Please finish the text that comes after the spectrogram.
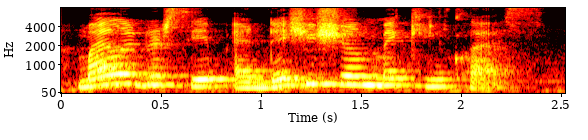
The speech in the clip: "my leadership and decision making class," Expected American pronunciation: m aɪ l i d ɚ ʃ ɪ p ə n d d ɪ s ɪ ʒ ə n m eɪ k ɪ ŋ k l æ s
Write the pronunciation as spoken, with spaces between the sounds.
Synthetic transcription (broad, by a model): m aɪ l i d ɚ s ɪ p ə n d d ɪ ʃ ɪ ʃ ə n m eɪ k ɪ ŋ k l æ s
